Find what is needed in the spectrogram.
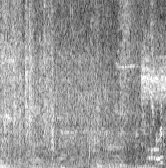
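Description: Quiet, mumbled speech from a man answering questions, over a steady outdoor background.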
